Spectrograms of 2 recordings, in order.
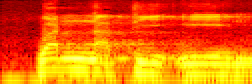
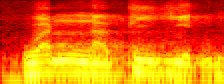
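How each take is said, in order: First: The word has a glottal stop, no y sound. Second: The word has a y sound, no glottal stop. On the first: This is the reading of a Medina reciter. "Nabiun pakai hamzah" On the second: This is the Quraysh dialect form. "orang Quraisy itu nggak mau baca hamzah"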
